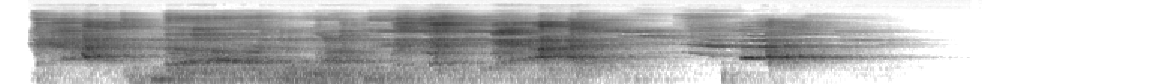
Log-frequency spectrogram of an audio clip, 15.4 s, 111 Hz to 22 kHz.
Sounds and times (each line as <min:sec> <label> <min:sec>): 0:00.4 Ghost Monster Scream 0:11.8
